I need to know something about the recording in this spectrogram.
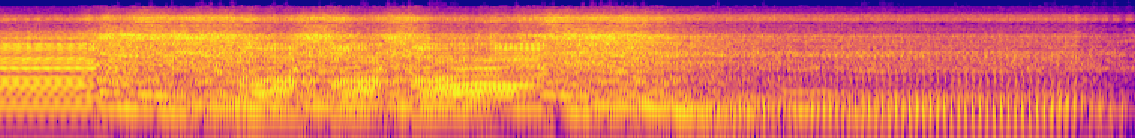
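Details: Lexmoto Valiant motorcycle after EFI-to-carburetor conversion, on stand: engine blips up and falls back cleanly, pitch rising and dropping smoothly, peaking higher than before; sounds better.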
